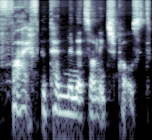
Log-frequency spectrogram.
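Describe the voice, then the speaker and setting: A woman with a non-native accent. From Portugal. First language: Portuguese. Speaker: sales trainer. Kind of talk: webinar panel discussion. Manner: casual, conversational.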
